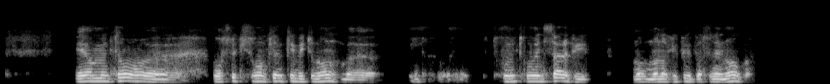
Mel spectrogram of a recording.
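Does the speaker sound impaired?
Yes: Parkinson's disease; regular table tennis with able-bodied players, Ping Pong Parkinson championships for 4 years.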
